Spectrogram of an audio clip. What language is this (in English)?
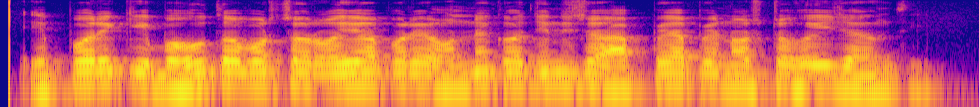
Odia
